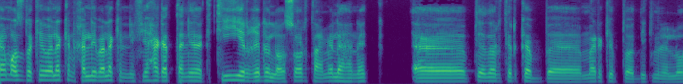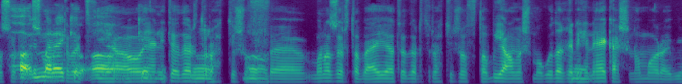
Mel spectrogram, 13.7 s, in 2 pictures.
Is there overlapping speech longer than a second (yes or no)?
yes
